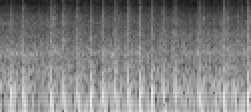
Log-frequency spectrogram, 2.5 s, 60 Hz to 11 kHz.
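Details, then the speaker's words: Four-cylinder pony engine on a cheap road grader, started on a roughly 30-degree morning after a stuck-open valve was freed and swapped magneto wires corrected (it had been firing on the exhaust stroke); now pops along steadily with even beats, running healthy. "so it was actually firing on the exhaust stroke of the four cylinder so once I switch them it popped right off"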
